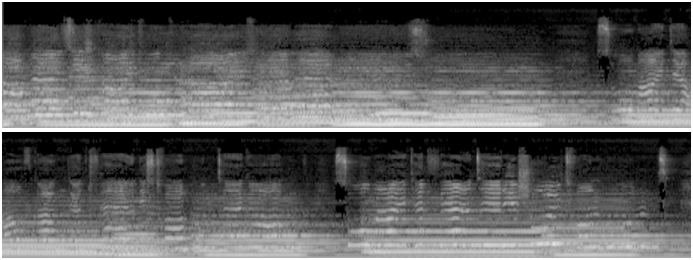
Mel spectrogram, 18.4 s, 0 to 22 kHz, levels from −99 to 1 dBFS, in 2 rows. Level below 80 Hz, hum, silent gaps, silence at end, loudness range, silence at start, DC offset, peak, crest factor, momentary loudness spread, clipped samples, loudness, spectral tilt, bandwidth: -44 dBFS; none; none; 0 s; 8 LU; 0 s; 2%; -4 dBFS; 14 dB; 12 LU; under 0.1%; -19 LUFS; -8.5 dB/octave; 10.5 kHz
